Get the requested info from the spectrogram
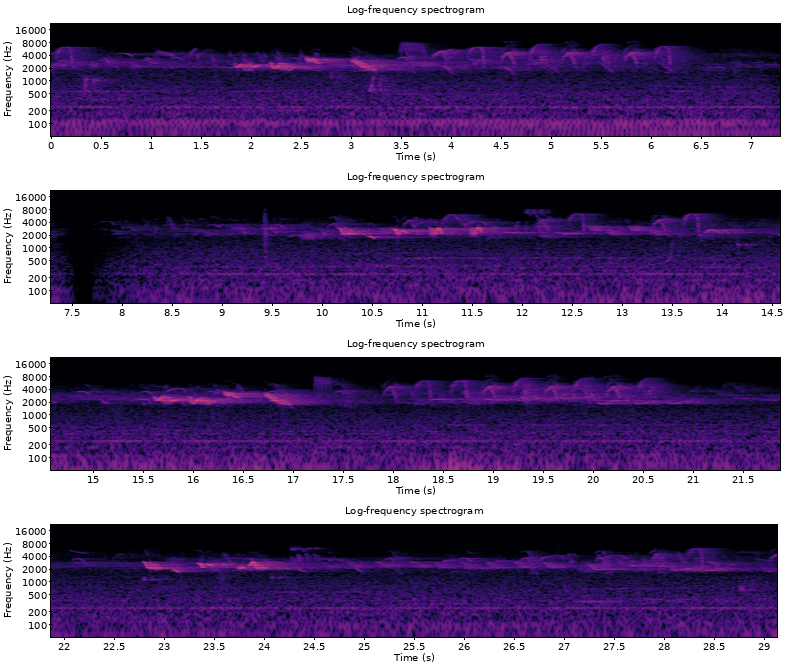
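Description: Birds calling in bouts of rapid, high notes a few seconds long, several times over a faint steady background; the sound cuts out for a moment about seven seconds in.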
